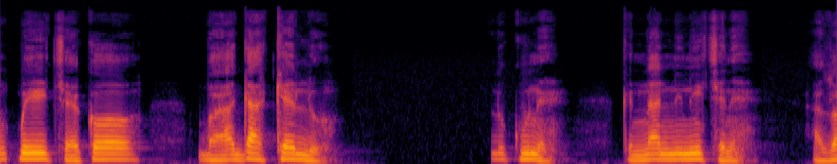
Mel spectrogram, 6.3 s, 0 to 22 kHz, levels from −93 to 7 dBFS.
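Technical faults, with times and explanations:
2.66–3.85 s and 5.74–6.09 s, AAC frame loss with concealment: about a second of audio, consistent with roughly two dozen lost frames, is replaced by a repeated spectrum that decays toward silence and fades back. The shorter 0.21 s gap leaves only a brief smeared, noisy patch.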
